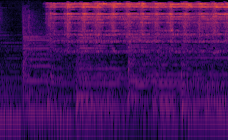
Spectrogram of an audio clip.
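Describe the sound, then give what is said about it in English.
Sleigh bells jingle in a steady, bright shimmer layered over a musical backing with sustained low notes, continuing throughout at a fairly loud level. “And remember, any music can be Christmas music with the addition of sleigh bells.”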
